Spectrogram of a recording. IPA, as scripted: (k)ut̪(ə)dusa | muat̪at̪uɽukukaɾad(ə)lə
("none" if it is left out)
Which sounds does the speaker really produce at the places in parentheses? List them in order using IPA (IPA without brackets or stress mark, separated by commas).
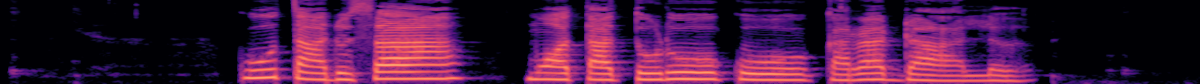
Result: k, a, a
